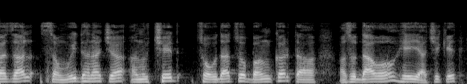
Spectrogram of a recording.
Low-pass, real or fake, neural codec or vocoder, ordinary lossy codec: 7.2 kHz; fake; codec, 16 kHz in and 24 kHz out, 1 kbps, XY-Tokenizer; none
